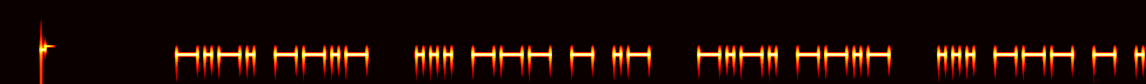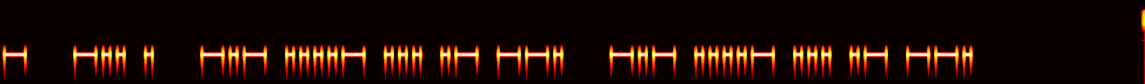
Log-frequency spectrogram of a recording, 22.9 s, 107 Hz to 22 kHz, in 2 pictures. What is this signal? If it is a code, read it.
Morse code, heard as a keyed tone, about 17 wpm, 700 Hz. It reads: CQ SOTA CQ SOTA DE K4SAG K4SAG
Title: SOTA QSO Practice 17wpm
